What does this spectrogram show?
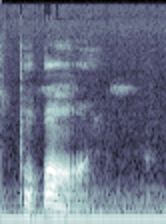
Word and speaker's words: Bourbon: It's Bourbon, because it's French.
